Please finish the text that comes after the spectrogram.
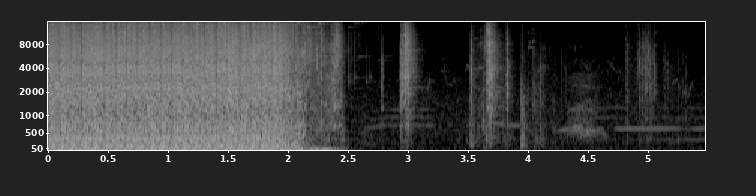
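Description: Rifle shots fired at a target in the Call of Duty video game: a dense burst of rapid gunfire for about two seconds, then several separate sharp shots with faint tones between them.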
